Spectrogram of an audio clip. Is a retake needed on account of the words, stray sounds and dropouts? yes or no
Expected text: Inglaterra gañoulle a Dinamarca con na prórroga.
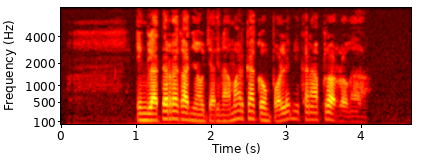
yes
